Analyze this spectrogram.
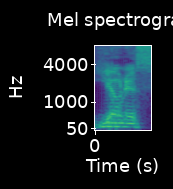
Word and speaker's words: Jonas: of thing where like with Jonas Jerebko it's actually yonas Europe right where this entire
